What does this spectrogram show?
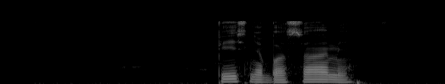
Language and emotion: Russian, sad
